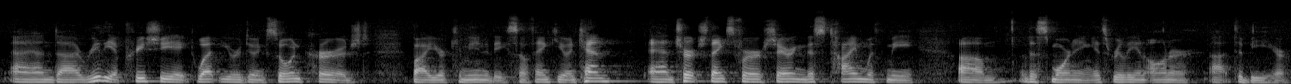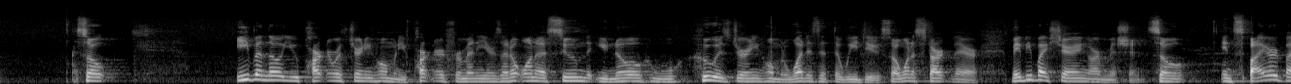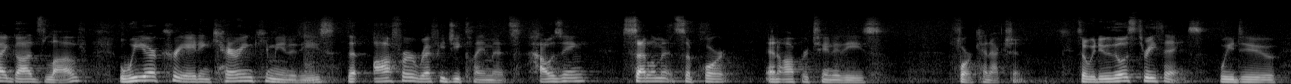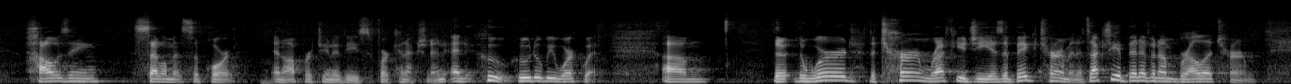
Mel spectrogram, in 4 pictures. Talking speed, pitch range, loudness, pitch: 170 wpm, 110-150 Hz, -26 LUFS, 130 Hz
